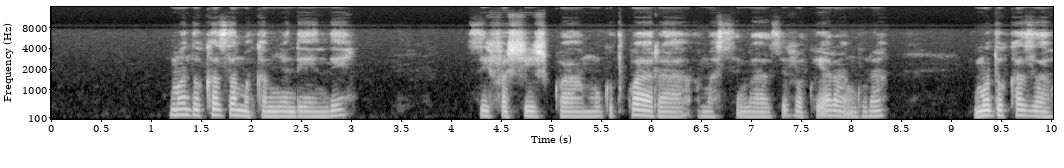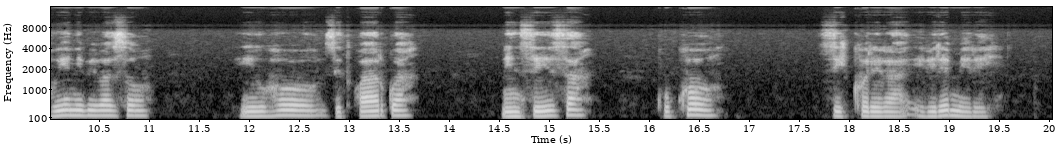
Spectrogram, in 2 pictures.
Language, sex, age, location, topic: Kinyarwanda, female, 36-49, Kigali, government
